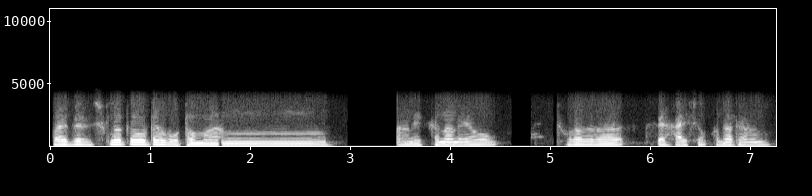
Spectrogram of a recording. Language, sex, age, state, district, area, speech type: Bodo, male, 60+, Assam, Chirang, rural, conversation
